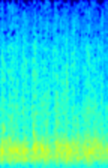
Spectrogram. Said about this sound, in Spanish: Dale un aplauso al Señor. Amén. Dale fuerte aplauso.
